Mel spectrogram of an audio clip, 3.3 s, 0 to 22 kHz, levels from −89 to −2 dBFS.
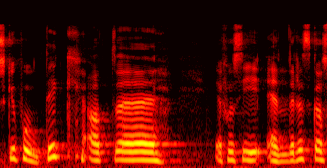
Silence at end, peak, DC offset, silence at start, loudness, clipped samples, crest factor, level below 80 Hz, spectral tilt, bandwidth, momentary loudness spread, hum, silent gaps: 0 s; -16 dBFS; under 0.1%; 0 s; -31 LUFS; under 0.1%; 14 dB; -68 dBFS; -5.5 dB/octave; 12 kHz; 14 LU; none; none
